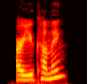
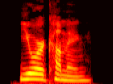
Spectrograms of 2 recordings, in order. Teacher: The rising tone shows it's a question. The falling tone shows it's a statement. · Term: intonation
